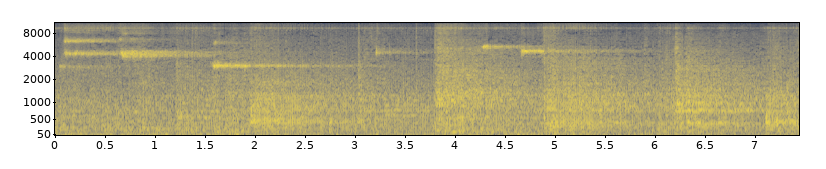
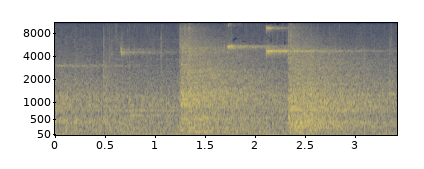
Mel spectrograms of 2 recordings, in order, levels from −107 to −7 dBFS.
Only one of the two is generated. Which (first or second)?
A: first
